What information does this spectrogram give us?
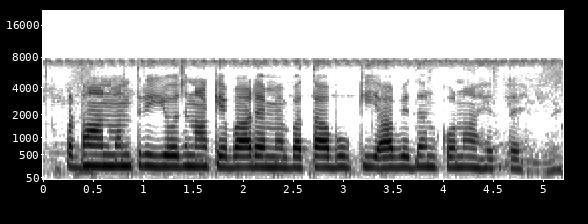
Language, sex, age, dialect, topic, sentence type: Maithili, female, 36-40, Eastern / Thethi, banking, question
